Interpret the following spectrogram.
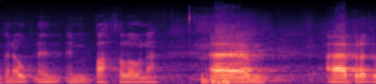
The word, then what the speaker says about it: Barcelona: to get into B Barcelona or balona as you should pronounce it um we'd love to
